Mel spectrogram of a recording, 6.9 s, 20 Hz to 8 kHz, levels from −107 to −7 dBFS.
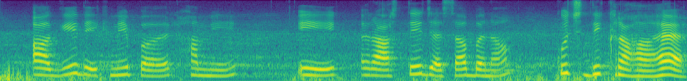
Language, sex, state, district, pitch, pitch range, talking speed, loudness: Hindi, female, Punjab, Pathankot, 245 Hz, 225-270 Hz, 105 wpm, -17 LUFS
